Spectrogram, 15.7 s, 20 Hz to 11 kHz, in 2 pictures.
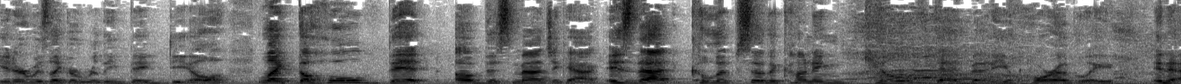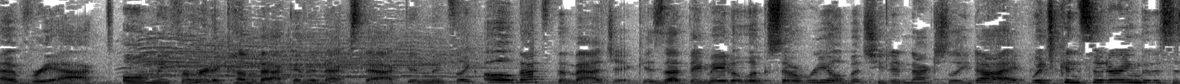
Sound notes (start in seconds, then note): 5.5 crowd cheering; 5.6 crowd gasps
